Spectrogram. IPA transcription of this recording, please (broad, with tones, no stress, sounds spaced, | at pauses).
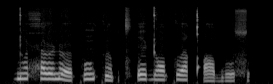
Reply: ɖ ũ˥ ħ ə˞˥ ɳ ə˞˩ k ũ˥ k ə̃˩ p t͡sʼ ɪ˥ ɖ ɔ˥ k ʊ˥ i̯ qʼ ɔ˩ b u˩ s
